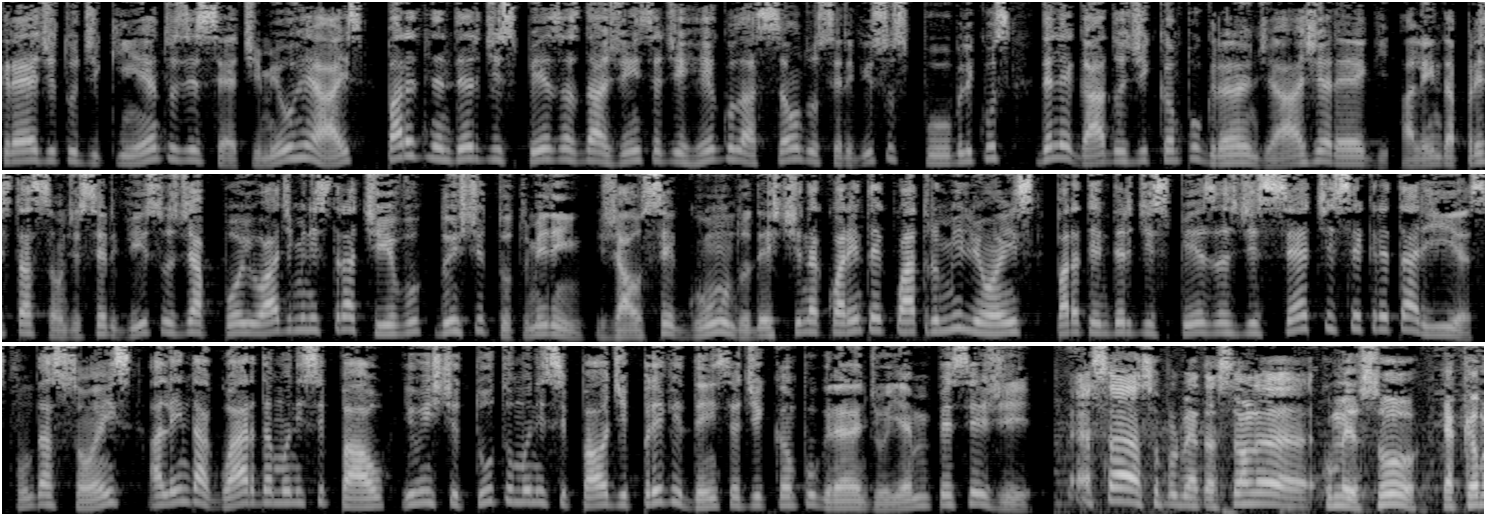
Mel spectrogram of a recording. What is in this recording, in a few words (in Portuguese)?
spot credito suplementar radio camara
